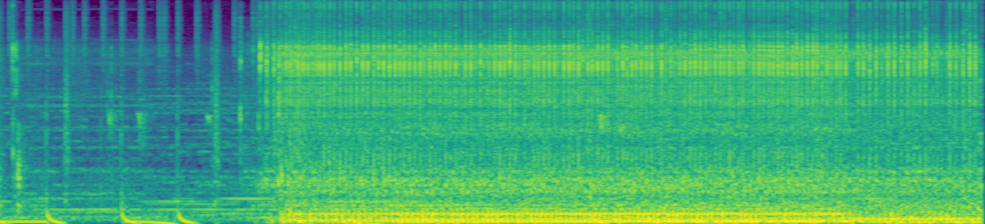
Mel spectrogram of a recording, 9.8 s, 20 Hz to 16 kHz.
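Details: Honda Scoopy fuel-injected scooter coil test: a few cranking turns, then the engine catches and settles into a steady, even idle with the plug gap about 1 cm, showing the coil sparks fine; normal idle.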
